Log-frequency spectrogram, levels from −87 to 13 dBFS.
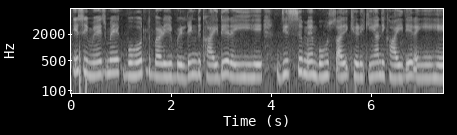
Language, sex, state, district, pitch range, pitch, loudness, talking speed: Hindi, male, Bihar, Muzaffarpur, 205-240 Hz, 220 Hz, -17 LUFS, 155 wpm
